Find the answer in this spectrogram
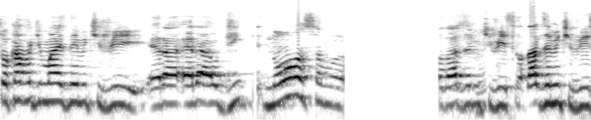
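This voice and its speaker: A man talks at a moderate pace in a high pitch. His intonation is fairly even. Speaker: podcast guest. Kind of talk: casual chat.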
